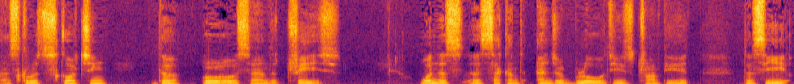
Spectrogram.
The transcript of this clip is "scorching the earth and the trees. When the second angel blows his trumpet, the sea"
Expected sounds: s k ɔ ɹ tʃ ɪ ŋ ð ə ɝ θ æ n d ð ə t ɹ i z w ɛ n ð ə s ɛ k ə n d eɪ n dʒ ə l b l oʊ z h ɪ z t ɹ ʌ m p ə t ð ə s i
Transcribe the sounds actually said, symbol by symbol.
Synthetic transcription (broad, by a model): s k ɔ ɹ tʃ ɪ ŋ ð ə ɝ s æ n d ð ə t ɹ i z w ɛ n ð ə s ɛ k ə n d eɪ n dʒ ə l b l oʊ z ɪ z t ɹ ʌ m p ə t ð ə s i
